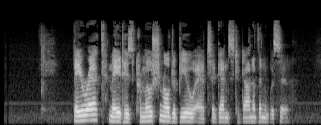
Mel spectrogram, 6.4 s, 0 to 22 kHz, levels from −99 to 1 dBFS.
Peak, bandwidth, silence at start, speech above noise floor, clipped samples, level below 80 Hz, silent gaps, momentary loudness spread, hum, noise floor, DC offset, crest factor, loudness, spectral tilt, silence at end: -2 dBFS; 11.5 kHz; 0.8 s; 44 dB; under 0.1%; -72 dBFS; none; 12 LU; none; -64 dBFS; under 0.1%; 20 dB; -20 LUFS; -4.5 dB/octave; 0.65 s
